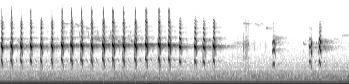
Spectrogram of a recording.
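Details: Goshawks at a nest in Riga, Latvia, during a day of calls and mating: a loud, sharp, evenly spaced kek-kek series of about twenty notes at five per second, then a few scattered softer notes, over a low steady hum.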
